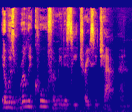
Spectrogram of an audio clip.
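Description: A woman talking as a guest in an interview, earnest and reflective, sometimes dropping to soft asides. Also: a bass voice, lively intonation, fairly quick, breathy edge. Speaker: guest rapper and activist. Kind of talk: conversational interview.

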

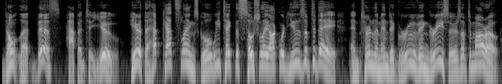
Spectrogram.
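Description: A man's voice: sits high, sing-song, unhurried, hardly any pauses, no room sound, studio quality. A man playing a peppy 1950s announcer in a spoof radio commercial. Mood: salesy.

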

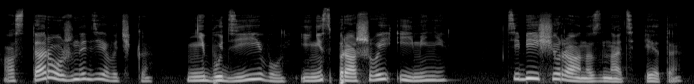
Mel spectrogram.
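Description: A woman's voice: lowish voice, animated, normal speed, darkish tone, no room sound, lightly acted. A woman playing the stern, majestic spirit of Night in a fairy-tale audio play, with a haughty, imperious manner.

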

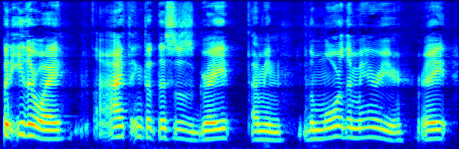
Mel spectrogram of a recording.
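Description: A man's voice: fairly high pitch, normal speed, fairly bright tone, clean tone. A tired young man hosting his own podcast, chatting casually in a rambling way and often correcting himself. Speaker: podcast host. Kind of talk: casual solo podcast chat.

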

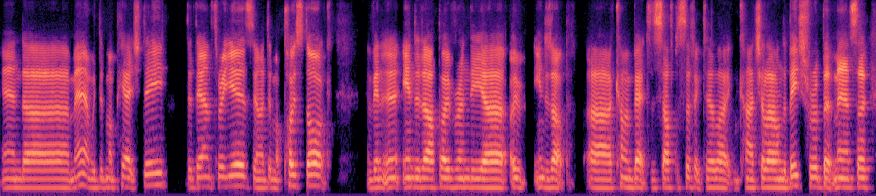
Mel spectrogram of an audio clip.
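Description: A man's voice: mid-range voice, flat delivery, moderate pace, fairly bright tone, clear, resonant tone, lo-fi sound. A man in his thirties with a New Zealand accent, a guest on a podcast talking over a video call in a laid-back, slangy way. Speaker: guest researcher. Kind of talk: casual podcast interview.

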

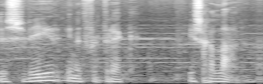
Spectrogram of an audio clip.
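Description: A young man narrating a radio play, reading out the cast and stage directions in a measured, deliberate way. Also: low voice, lively intonation, music in the background.

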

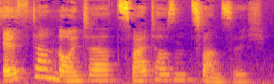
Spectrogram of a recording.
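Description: A woman's voice: fairly high pitch, big pitch swings, slow, background noise. A woman reading out timings in clipped, repetitive announcement phrases.

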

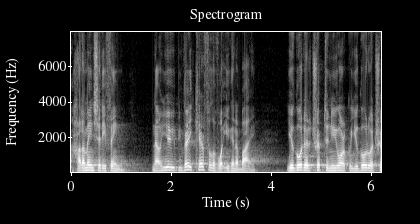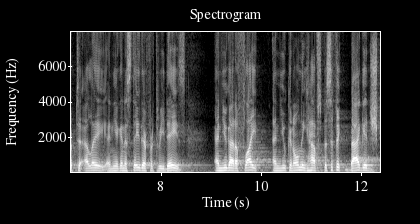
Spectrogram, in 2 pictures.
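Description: A man's voice: fairly high pitch, big-room sound. A man giving a religious lesson to a congregation, explaining Arabic terms and asking his listeners questions. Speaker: Islamic teacher.

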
